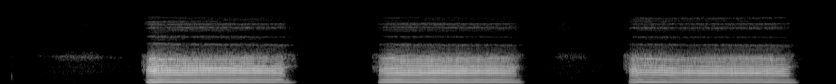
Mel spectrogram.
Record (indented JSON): {
  "exhalation_length": "8.4 s",
  "exhalation_amplitude": 28568,
  "exhalation_signal_mean_std_ratio": 0.53,
  "survey_phase": "beta (2021-08-13 to 2022-03-07)",
  "age": "18-44",
  "gender": "Male",
  "wearing_mask": "No",
  "symptom_none": true,
  "smoker_status": "Ex-smoker",
  "respiratory_condition_asthma": false,
  "respiratory_condition_other": false,
  "recruitment_source": "REACT",
  "submission_delay": "1 day",
  "covid_test_result": "Negative",
  "covid_test_method": "RT-qPCR",
  "influenza_a_test_result": "Negative",
  "influenza_b_test_result": "Negative"
}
